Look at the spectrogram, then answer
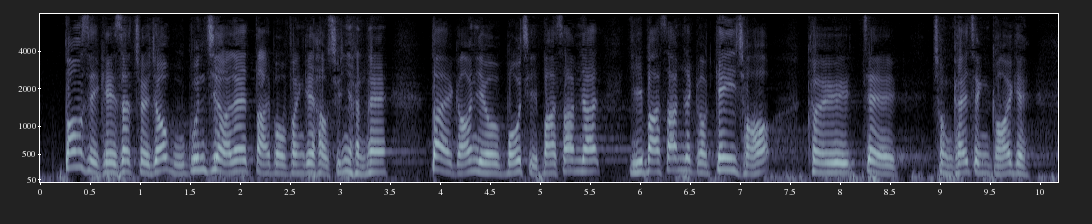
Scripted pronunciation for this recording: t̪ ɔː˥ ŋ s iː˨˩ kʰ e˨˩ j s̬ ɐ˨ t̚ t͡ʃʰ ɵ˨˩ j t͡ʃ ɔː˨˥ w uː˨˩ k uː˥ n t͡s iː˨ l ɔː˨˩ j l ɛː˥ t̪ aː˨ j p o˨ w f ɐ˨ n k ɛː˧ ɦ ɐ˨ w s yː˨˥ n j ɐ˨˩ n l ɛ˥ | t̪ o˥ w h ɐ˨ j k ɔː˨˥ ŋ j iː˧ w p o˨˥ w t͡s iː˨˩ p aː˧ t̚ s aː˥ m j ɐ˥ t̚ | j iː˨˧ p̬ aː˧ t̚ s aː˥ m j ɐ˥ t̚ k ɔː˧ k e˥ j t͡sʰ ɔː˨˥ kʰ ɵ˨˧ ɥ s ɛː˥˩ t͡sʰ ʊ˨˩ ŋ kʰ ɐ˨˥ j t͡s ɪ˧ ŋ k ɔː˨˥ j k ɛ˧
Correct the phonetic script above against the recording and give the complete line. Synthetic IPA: t̪ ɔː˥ ŋ s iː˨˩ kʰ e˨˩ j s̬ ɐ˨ t̚ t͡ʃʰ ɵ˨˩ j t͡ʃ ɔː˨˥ w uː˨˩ k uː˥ n t͡s iː˥ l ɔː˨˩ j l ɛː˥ t̪ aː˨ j p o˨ w f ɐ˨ n k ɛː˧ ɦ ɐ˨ w s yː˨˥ n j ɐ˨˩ n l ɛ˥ | t̪ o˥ w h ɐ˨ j k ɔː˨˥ ŋ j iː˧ w p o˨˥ w t͡sʰ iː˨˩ p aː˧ t̚ s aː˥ m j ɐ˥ t̚ | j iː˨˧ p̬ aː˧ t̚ s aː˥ m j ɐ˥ t̚ k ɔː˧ k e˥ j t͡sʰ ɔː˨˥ kʰ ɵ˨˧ ɥ t͡s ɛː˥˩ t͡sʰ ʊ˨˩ ŋ kʰ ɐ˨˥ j t͡s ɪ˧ ŋ k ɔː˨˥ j k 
